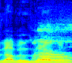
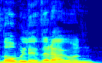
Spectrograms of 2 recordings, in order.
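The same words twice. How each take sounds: First: The name is said with English sounds. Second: The name is read with Spanish-style sounds. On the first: This is the official way to say it. The speaker calls it right. "Sabemos que se dice Double Dragon" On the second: This is how everyone locally calls it. The speaker calls it wrong. "Nosotros le decimos Double Dragon porque nadie le dice de otra manera"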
